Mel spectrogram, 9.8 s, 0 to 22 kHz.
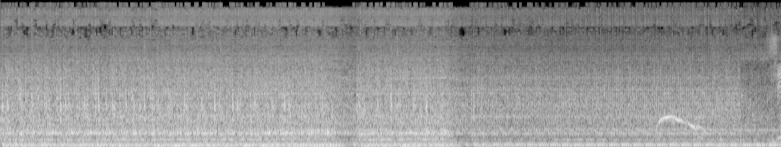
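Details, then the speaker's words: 12-valve 6BT Cummins diesel after piston replacement and a thinner head gasket, number six now getting fuel: steady diesel clatter at even idle, no misses or heavy knocks; runs well. "oh yeah smoo right out [ __ ] yeah she's running good it sounds good man I'm stoked"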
